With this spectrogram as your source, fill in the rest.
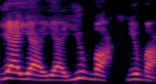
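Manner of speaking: put-on Italian accent in English. Retelling a man who mistakes his name, the speaker imitates him in an italian accent. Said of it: "in his Italian accent".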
